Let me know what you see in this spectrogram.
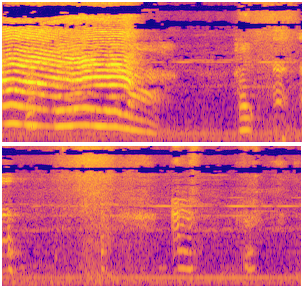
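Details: A baby's high wailing cry lasting about a second, which then stops, leaving quiet room sounds and faint voices, with a Norwegian Forest cat and Ragamuffin cat nearby; infant crying.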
